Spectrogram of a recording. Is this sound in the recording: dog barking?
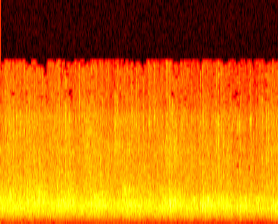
no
